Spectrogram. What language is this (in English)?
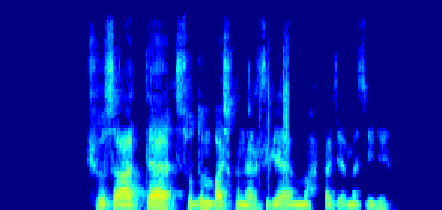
Uyghur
